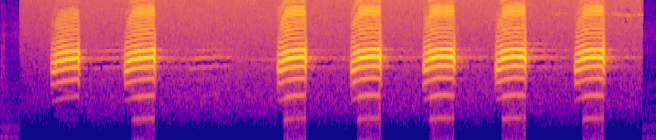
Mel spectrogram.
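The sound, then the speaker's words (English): A red-breasted nuthatch gives seven nasal, tinny 'yank' calls, clear and fairly loud over a faint steady hiss, spaced in an uneven rhythm with a longer pause after the first two. “That nasal yank, yank, yank was the call of the red-breasted nuthatch.”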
